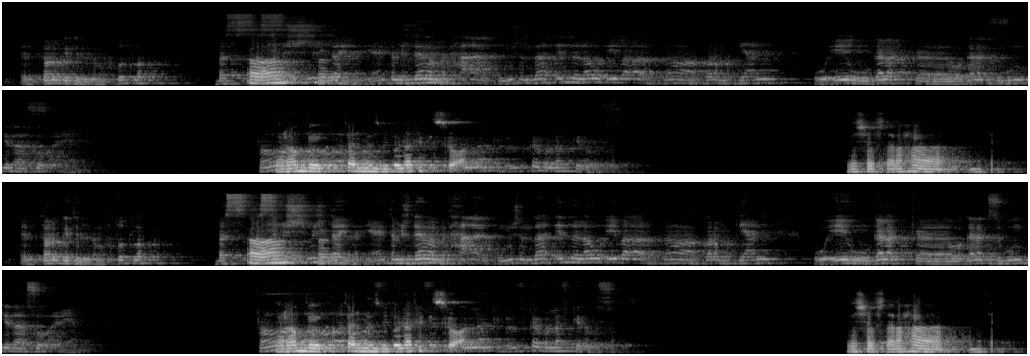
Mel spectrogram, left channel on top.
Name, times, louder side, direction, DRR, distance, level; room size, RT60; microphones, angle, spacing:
voice 1, 0.2-1.5 2.1-11.0 12.8-16.4, right 2 dB, 70° right, 2 dB, 2.7 m, -34 dB
voice 2, 2.5-2.9 3.2-3.4 13.0-14.9 18.7-20.2, right 1 dB, 30° right, 10 dB, 1.6 m, -21 dB
23.5 x 20.0 x 8.8 m, 0.84 s
head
